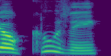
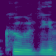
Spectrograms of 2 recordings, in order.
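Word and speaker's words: Cozzi: That was Luigi Cuzzi, not Michael Cuzzi. That's Jack Star. It's spelled different too.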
